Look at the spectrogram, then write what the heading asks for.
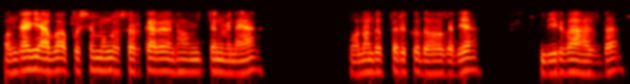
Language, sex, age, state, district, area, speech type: Santali, male, 18-30, West Bengal, Uttar Dinajpur, rural, conversation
